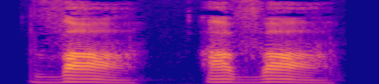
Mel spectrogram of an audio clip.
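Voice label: voiced labiodental fricative; IPA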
